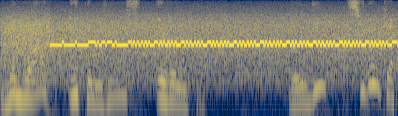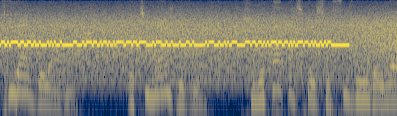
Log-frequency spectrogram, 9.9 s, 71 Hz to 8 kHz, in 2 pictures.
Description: RTTY (45.45 baud, 170 Hz shift), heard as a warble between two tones, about 1360 Hz centre, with radio static and speech in French. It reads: RYRYRYRYRYRYRYRYRYRY EI6C DE OZ7ZJM R R FB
